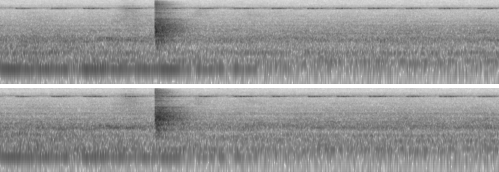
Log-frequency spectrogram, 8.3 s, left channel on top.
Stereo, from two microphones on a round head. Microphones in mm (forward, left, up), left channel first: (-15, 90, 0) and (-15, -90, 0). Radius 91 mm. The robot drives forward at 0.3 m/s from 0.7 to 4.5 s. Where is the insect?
Centre (ahead or behind), 1.1 m.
